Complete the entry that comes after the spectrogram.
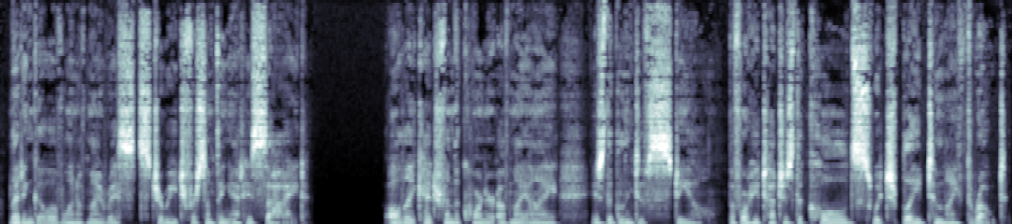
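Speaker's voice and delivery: usual speaking voice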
